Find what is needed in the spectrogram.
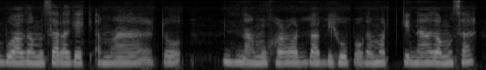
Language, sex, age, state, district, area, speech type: Assamese, female, 18-30, Assam, Sivasagar, rural, spontaneous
